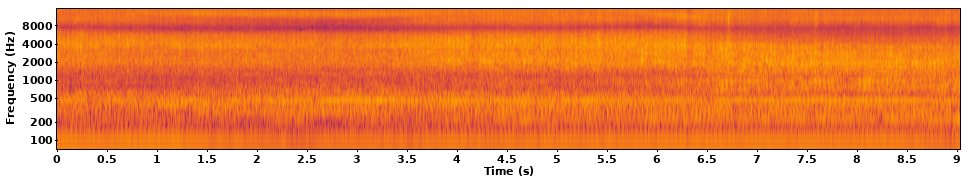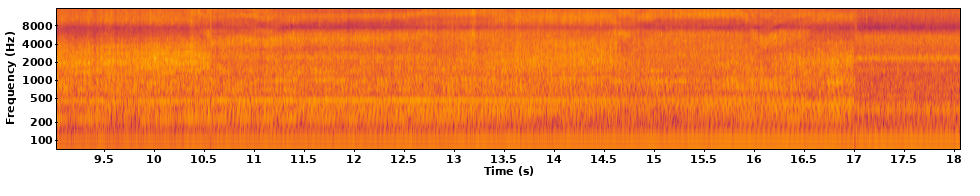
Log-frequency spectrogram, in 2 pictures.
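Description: A wood chipper whirs and roars as it shreds cane stalks.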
